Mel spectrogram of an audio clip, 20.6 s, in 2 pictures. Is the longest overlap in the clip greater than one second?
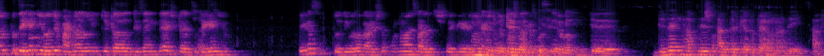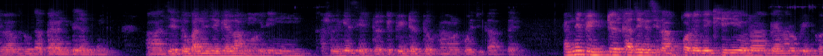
Yes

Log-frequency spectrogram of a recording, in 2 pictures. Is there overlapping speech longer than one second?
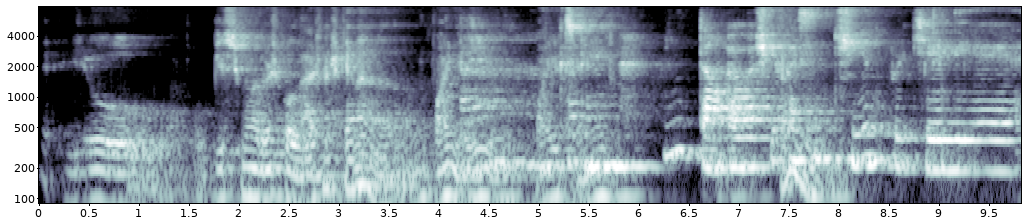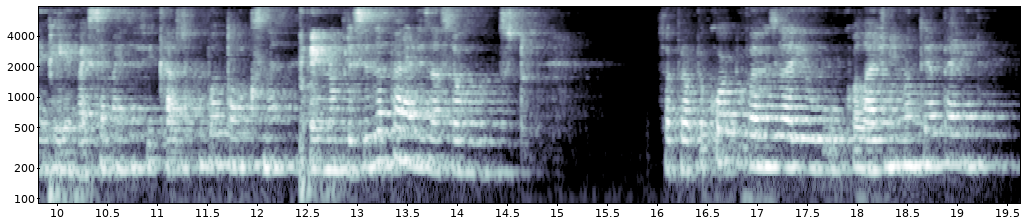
Yes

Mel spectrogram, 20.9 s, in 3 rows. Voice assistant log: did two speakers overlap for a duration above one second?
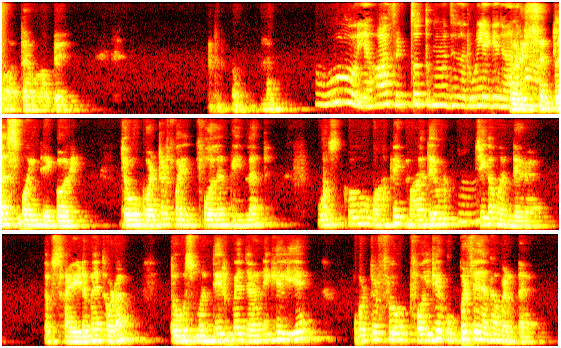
No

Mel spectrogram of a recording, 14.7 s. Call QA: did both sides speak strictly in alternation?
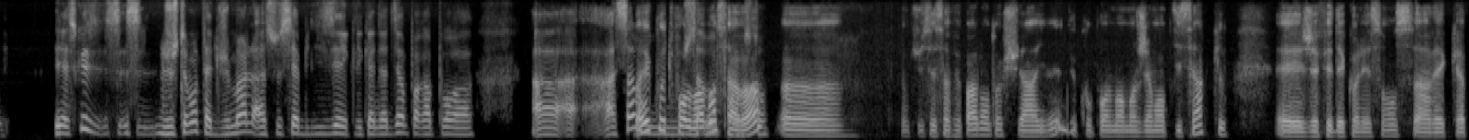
No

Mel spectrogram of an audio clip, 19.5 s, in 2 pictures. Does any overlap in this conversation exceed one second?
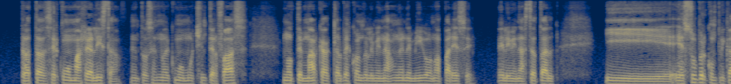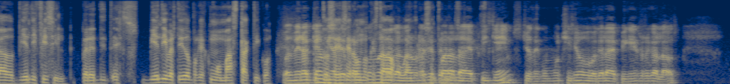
Yes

